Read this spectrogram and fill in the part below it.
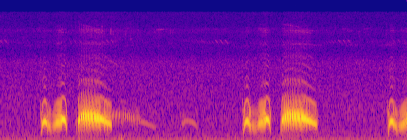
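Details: Spotted dove repeating its hollow phrase about every two and a half seconds. A quick paired note is followed by a long coo that trails off softly, and a third phrase begins at the end.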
